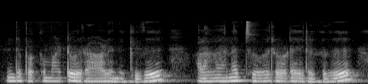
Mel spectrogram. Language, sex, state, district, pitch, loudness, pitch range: Tamil, female, Tamil Nadu, Kanyakumari, 150 Hz, -18 LUFS, 145-165 Hz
